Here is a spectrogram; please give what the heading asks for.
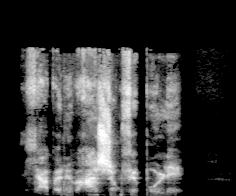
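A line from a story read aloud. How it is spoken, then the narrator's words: Boy whispering with grin. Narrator (German): flüsterte der Junge grinsend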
